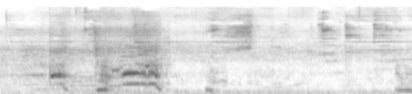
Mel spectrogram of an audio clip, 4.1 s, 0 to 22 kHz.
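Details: Salers cattle at a show in Pleaux, Cantal, France, 13 August 2022: a short bellow rising and falling within a second, then fainter lowing amid background chatter and bells.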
